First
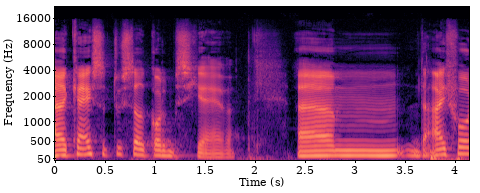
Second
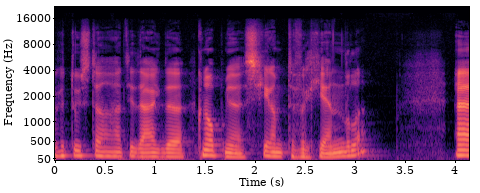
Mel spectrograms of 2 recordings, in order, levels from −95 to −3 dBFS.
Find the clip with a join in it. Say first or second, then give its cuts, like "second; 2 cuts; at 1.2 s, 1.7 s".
second; 2 cuts; at 1.4 s, 1.7 s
